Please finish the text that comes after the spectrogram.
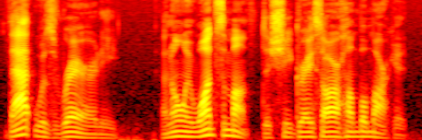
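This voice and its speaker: A man's voice: fairly low pitch, moderate pace, a bit bright, dry recording, voice pushed up, natural voice. Man doing a hearty, knowing old market merchant. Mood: wry warning. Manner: hearty, worldly-wise, fatherly. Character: knowing, avuncular older merchant stallion pony.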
